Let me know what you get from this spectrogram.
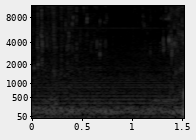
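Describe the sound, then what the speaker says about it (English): Clean water poured over hands for washing, a continuous soft pouring trickle close by, ending in a brief louder splash. "So we're using clean water to wash our hands."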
